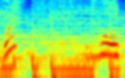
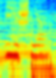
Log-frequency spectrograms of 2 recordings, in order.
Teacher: согласная буква в обозначает твердый согласный звук в волк и мягкий согласный звук вишня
